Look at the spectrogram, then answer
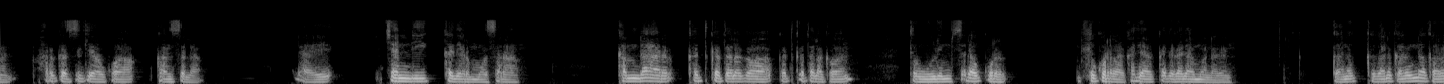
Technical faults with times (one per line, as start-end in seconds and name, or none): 0.00-14.45 Opus compression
